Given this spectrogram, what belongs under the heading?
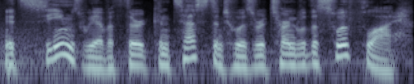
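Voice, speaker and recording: An aloof male scholar from a video game in a fairly low voice with a lively range. He is formal and dryly sardonic, never giving ground. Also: a little fast, slight background noise. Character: aloof young male scholar-judge, dry, sardonic, unyielding.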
